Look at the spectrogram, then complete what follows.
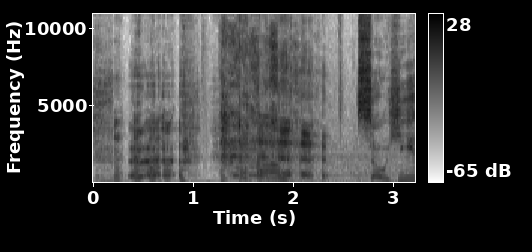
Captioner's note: all laughing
